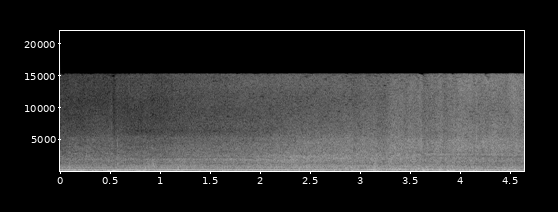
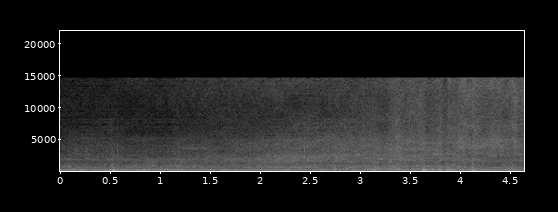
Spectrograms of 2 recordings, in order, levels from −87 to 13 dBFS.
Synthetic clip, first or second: second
